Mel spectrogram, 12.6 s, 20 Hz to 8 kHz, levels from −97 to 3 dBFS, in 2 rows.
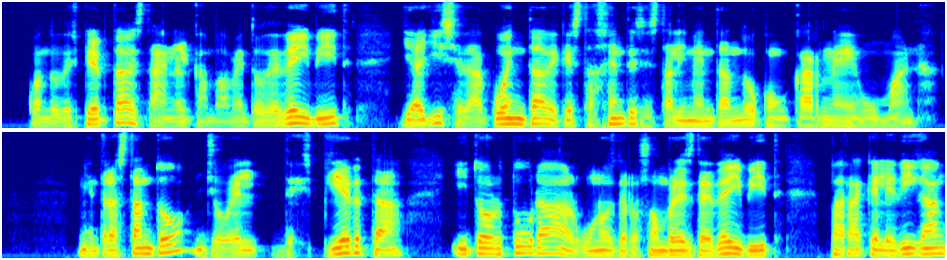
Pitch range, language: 95-125 Hz, Spanish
